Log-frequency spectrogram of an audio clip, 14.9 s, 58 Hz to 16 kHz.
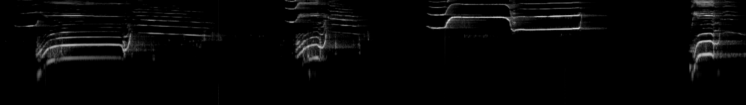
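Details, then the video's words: A single killer whale (Orcinus orca) in False Bay, South Africa, gives long tonal whistles that sweep upward, hold, then step down; hydrophone recording from a small boat, 26 January 2021. "Killer Whale (Orcinus orca) - Sea Search Sound Library"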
